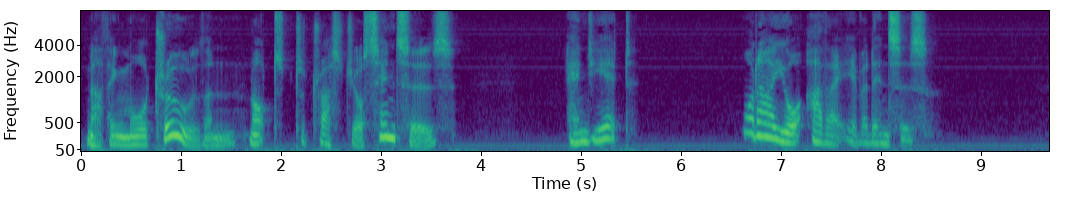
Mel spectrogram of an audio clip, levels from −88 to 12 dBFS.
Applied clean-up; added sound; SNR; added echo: none; none; none; none.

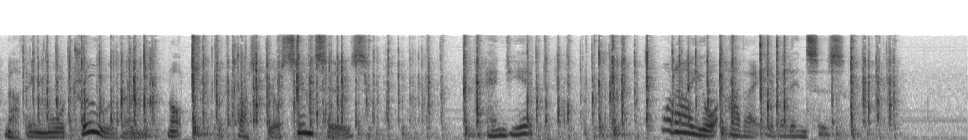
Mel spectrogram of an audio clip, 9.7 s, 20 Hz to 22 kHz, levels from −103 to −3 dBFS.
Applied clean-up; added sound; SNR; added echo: none; Computer keyboard; 2 dB; none.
